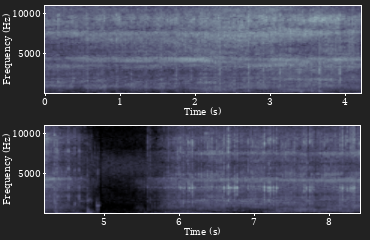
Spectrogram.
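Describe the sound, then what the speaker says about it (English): Quiet mechanical whirring and rattling of small gears in an HO scale model locomotive runs steadily, dips briefly into near silence, then resumes. "That's just the sound of the gears moving around"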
